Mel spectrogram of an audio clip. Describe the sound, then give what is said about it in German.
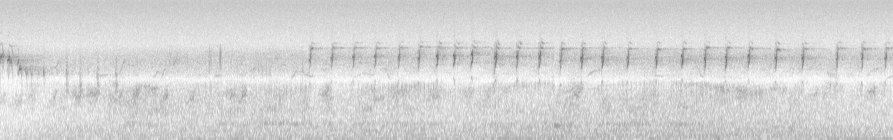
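A blackbird sings in a clipped, broken way in spring. Many short, high, evenly spaced notes run in a steady series over a constant low hum. “Zuweilen hört man im Frühjahr eine Amsel auch etwas abgehackt singen.”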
